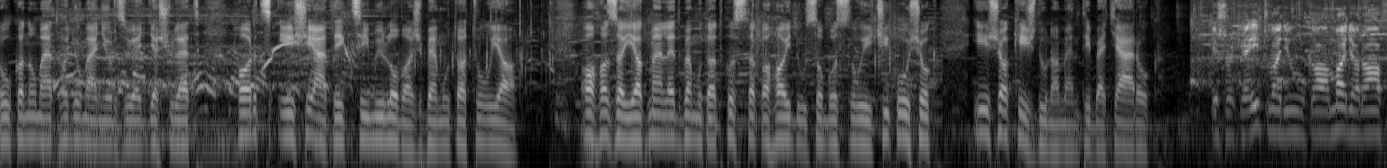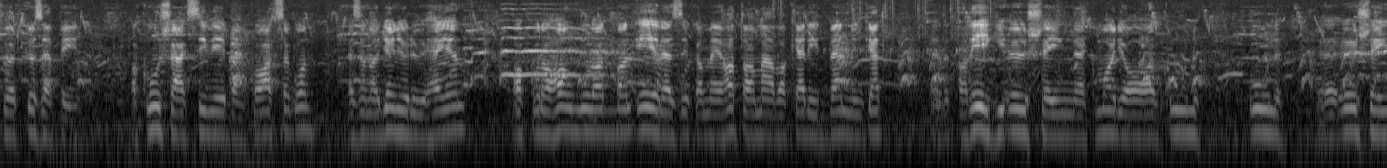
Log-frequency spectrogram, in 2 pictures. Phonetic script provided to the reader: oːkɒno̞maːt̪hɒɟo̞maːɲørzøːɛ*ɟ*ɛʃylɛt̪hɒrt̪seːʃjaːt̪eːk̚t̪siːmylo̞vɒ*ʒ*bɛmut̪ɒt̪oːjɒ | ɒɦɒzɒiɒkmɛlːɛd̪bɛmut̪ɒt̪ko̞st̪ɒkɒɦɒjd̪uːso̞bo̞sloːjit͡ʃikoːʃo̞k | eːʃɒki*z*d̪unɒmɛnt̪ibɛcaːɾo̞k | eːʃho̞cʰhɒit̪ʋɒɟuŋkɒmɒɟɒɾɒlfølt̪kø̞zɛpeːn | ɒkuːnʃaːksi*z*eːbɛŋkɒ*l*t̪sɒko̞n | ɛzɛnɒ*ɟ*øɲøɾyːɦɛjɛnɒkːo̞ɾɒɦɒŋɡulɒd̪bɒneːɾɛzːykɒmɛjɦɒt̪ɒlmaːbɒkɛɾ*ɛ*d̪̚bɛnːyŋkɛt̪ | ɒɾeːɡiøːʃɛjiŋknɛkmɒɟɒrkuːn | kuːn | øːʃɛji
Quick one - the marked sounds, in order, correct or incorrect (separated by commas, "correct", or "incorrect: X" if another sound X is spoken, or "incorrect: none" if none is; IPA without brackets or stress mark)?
incorrect: ɟː, correct, incorrect: ʒ, incorrect: v, incorrect: r, correct, incorrect: i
